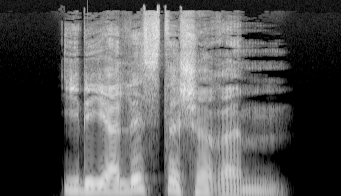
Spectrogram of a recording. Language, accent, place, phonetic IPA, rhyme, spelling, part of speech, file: German, Germany, Berlin, [ideaˈlɪstɪʃəʁəm], -ɪstɪʃəʁəm, idealistischerem, adjective, De-idealistischerem.ogg
- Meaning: strong dative masculine/neuter singular comparative degree of idealistisch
